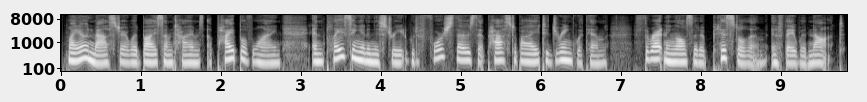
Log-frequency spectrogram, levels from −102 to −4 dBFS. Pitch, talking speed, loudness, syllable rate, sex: 190 Hz, 215 wpm, -20 LUFS, 5.3 syllables/s, female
